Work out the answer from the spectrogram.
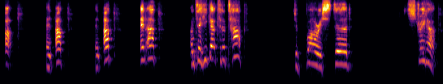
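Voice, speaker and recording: A woman reading a children's storybook aloud expressively and deliberately, pausing to chat to viewers. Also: on the high side.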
